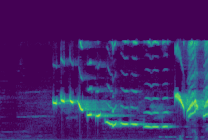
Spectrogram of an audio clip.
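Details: Brown-chested jungle flycatcher song: a quick run of high, clear whistled notes sliding downward from very high to mid pitch, ending with a sharp rising flourish; no other sounds.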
